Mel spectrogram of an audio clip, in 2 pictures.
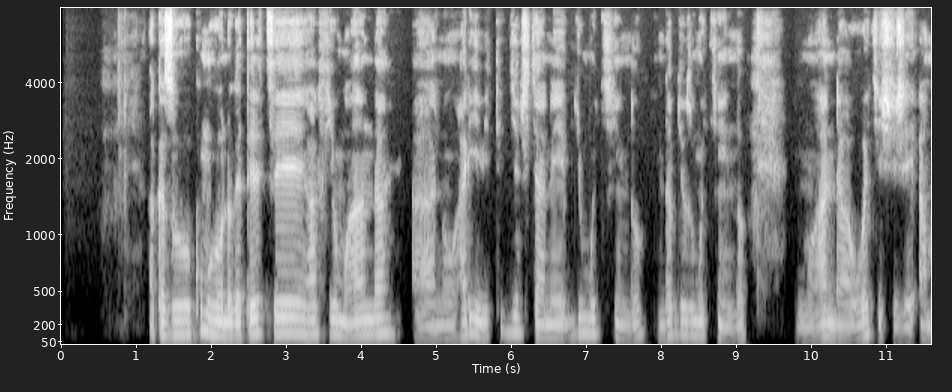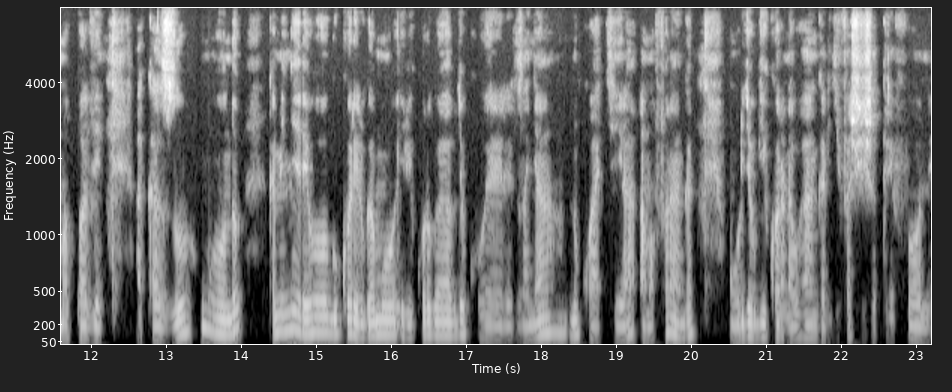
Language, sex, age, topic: Kinyarwanda, male, 25-35, finance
